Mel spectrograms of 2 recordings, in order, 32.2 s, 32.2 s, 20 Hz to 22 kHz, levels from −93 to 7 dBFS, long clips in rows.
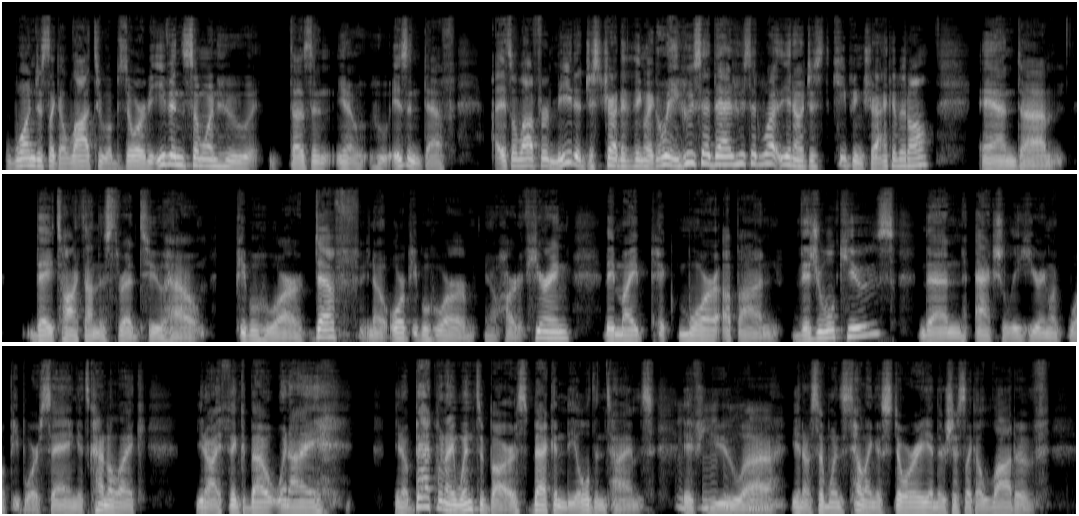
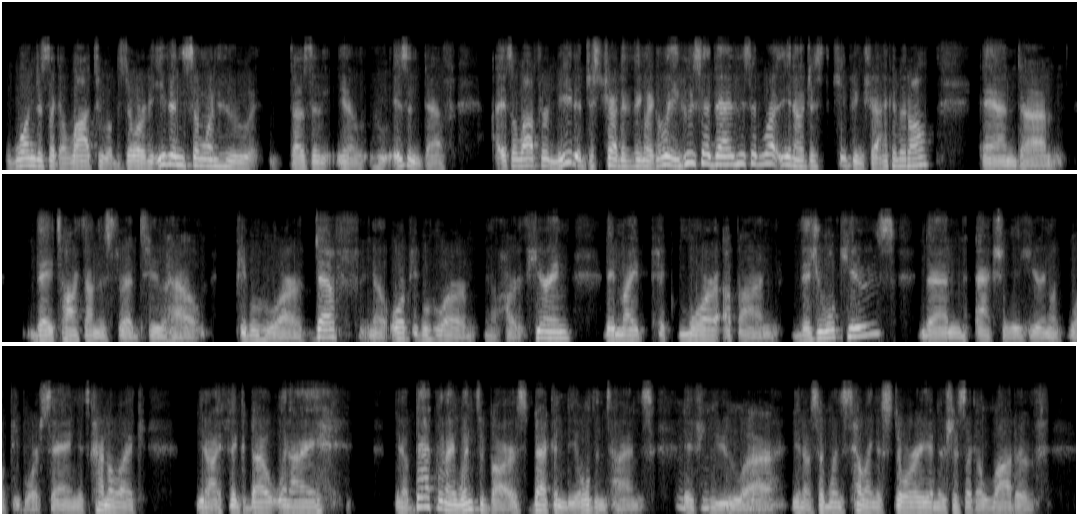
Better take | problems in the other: first | garbled, watery; badly; nothing above 7.5 kHz

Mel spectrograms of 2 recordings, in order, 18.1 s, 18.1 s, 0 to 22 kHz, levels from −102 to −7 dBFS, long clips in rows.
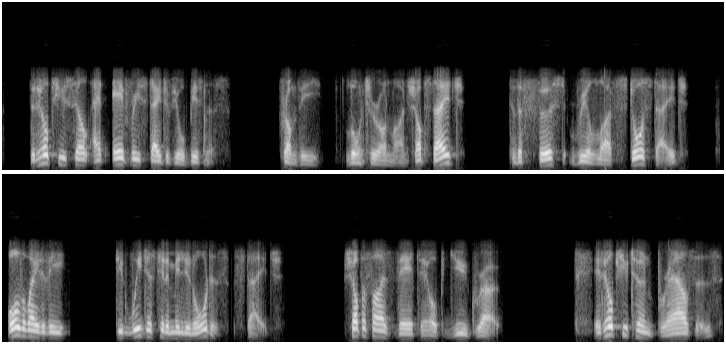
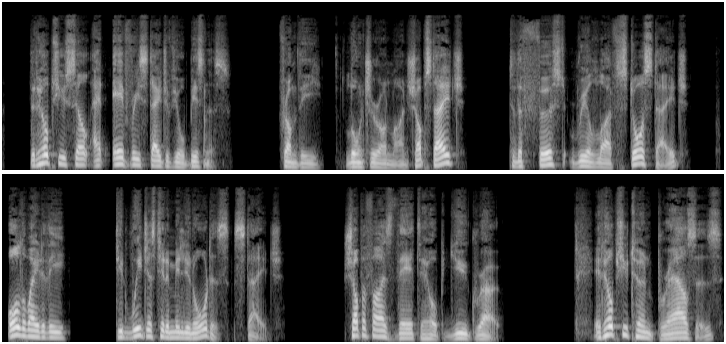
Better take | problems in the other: second | phone-call audio

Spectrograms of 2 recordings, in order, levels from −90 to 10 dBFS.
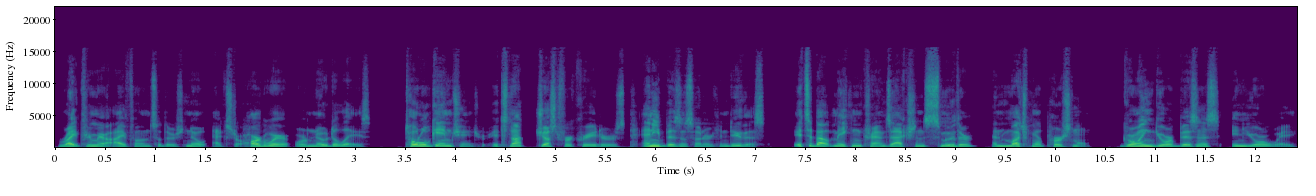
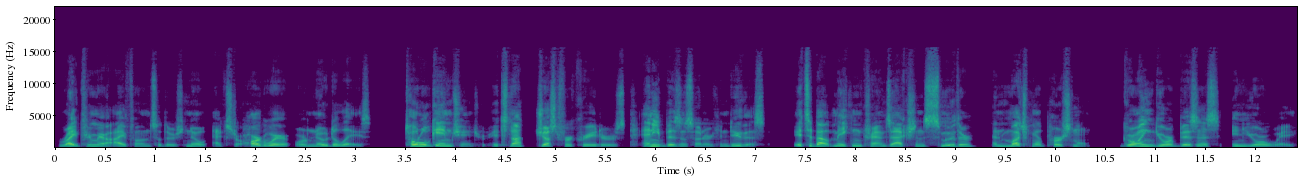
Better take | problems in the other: first | thin; somewhat; fading below 250 Hz

